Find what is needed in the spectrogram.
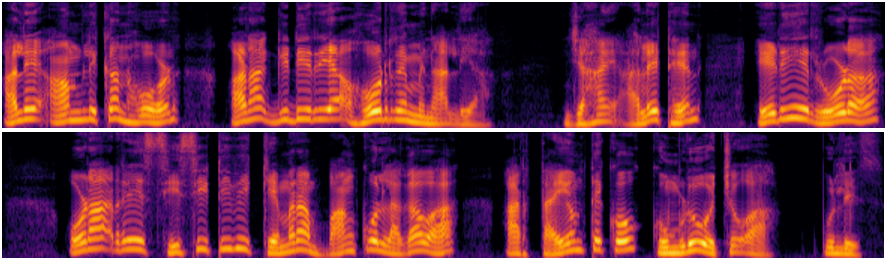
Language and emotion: Santali, disgusted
